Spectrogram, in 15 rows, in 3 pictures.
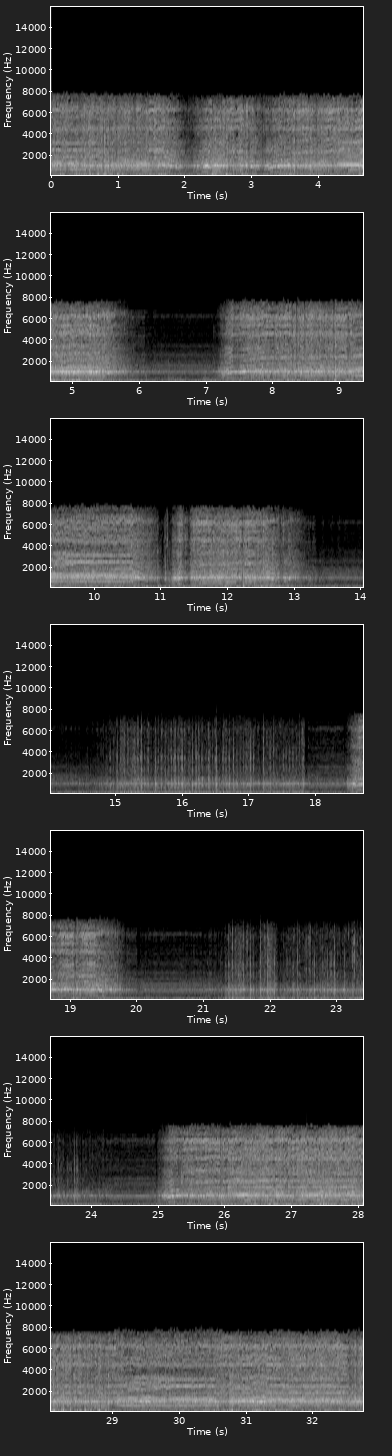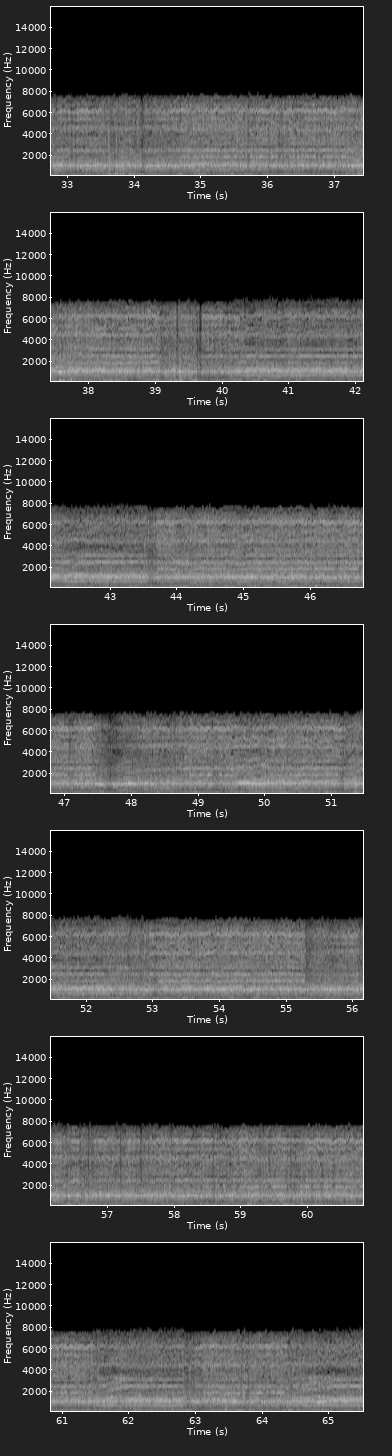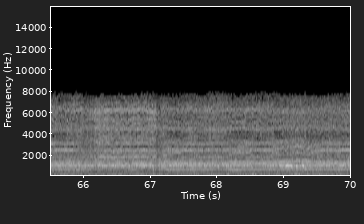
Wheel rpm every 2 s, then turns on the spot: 150, 120, 110, 60, 160, 120, 60, 20, 20, 60, 10, 20, 80, 160, 160, 160, 160, 160, 160, 160, 160, 160, 160, 140, 160, 160, 160, 160, 160, 160, 160, 160, 160, 160, 140.
14-18 20-24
